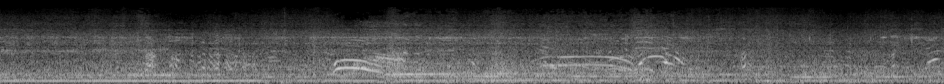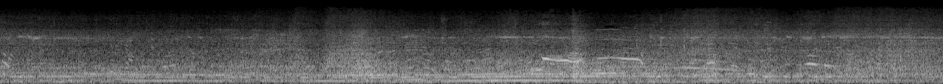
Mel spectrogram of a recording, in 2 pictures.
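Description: Water jets roar and spray onto the water surface.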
